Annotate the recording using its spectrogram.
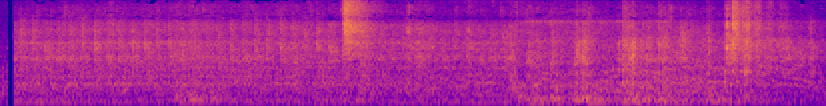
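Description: Spinning-mouse roller coaster car running along its steel track with a steady rattling rumble that grows louder about five seconds in as the car comes overhead.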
